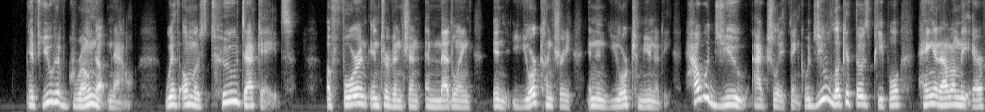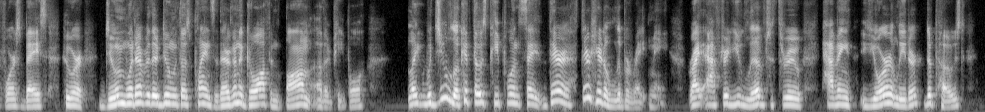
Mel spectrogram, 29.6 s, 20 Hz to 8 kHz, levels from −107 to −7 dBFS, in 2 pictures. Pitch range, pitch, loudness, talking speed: 125-170 Hz, 150 Hz, -20 LUFS, 165 wpm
